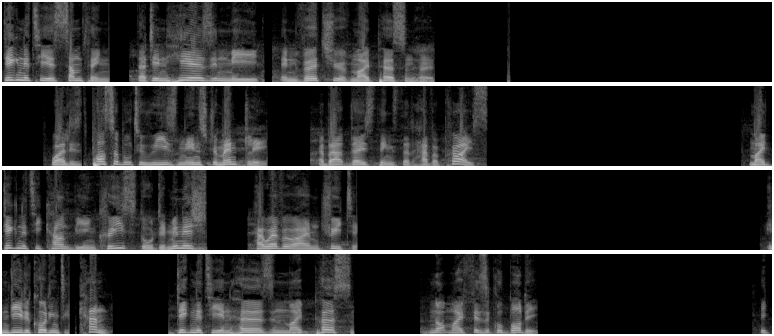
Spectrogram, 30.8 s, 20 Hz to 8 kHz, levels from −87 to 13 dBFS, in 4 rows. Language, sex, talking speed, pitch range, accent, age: Italian, male, 100 wpm, 155-200 Hz, British, 30-49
